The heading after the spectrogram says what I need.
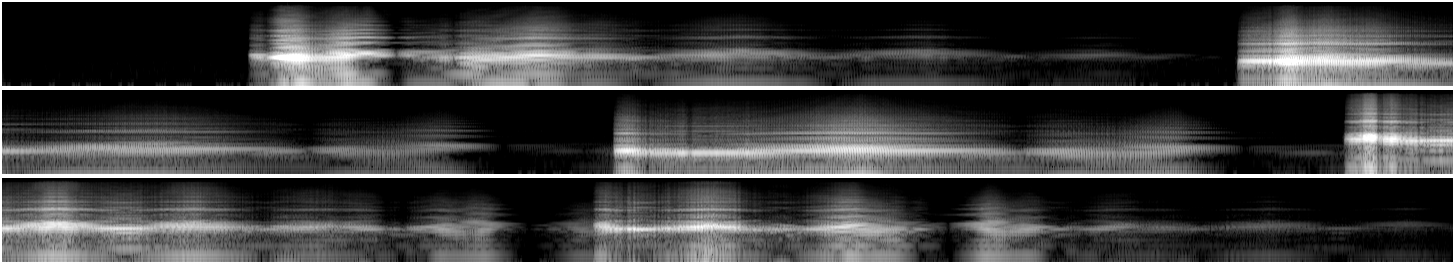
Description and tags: Slow, harsh, evolving distorted texture based on modulated delay lines from a Clavia Nord Modular synth.
delay, modular, evolving, clavia, harsh, bleep, slow, texture, distorted, fx, nord, synth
